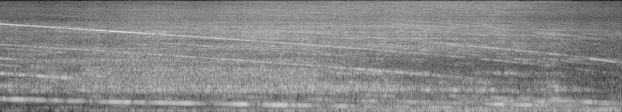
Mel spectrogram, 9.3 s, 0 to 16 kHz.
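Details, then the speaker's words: Homemade 3x4 CNC router with a trimmer-type, fan-cooled router spindle after the spindle fix: smooth, steady high-pitched whine, only slight pitch drift, no rattles; healthy. "இப்போ வந்து பார்த்திங்கன்னா தெரியும், இந்த motor வந்து பார்த்திங்கன்னா நல்லாவே sound வந்து பார்த்திங்கன்னா வருது."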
